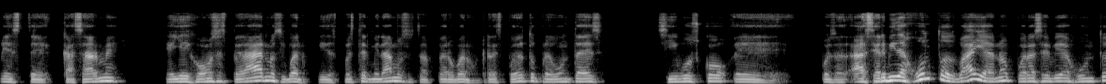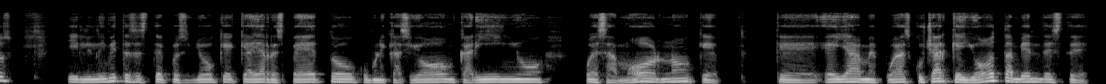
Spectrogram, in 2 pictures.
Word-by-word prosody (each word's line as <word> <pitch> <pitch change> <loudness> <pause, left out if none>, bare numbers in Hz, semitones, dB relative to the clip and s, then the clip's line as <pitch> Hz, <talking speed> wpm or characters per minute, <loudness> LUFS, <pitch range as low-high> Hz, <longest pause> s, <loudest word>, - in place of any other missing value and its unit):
este, 115 -2 -2
casarme. 135 +7 +2 0.4
Ella 120 +3 +1
dijo: 125 -2 0
"Vamos 135 +2 +2
a - - 0
esperarnos" 150 +7 +3
y - - -2
bueno 125 -1 -1
y 110 - -3
después 110 +1 -5
terminamos, 140 +3 +1
o - - -11
sea. 110 -2 -8
Pero 115 -1 -2
bueno, 105 -5 -2
respondiendo 115 +6 -3
a - - -5
tu - - -16
pregunta 125 +2 -1
es, 130 0 -3 0.5
sí 125 +2 -2
busco, 140 +2 -1
eh, 110 -8 -3 0.3
pues, 115 -3 -3
ha 105 - -3 0.2
hacer 140 +3 +7
vida 180 0 +9
juntos, 215 - +4
vaya, 205 - +4
¿no? 170 +3 0
Poder 140 -1 -2
hacer 140 0 0
vida 145 0 0
juntos 140 +6 -3 0.5
y 120 0 -2
li 115 +1 +1
límites, 145 +3 -1
este, 120 -1 -2
pues, 105 -2 -5
yo 110 +1 -3
que, 120 -2 -4
que 115 - -4
haya 115 +2 +1
respeto, 120 +1 -1
comunicación, 105 +3 -2
cariño, 115 +2 +1 0.4
pues, 110 -3 +2
amor, 110 +7 -1
¿no? 130 +1 -1
Que 100 -4 -4 0.6
que 100 -2 -4
ella 120 +1 +2
me 115 -2 +2
pueda 115 +2 -2
escuchar, 120 +4 -1
que 120 -4 +3
yo 120 +11 +2
también, 130 -5 0
este, 105 -6 -3
120 Hz, 165 wpm, -22 LUFS, 110-135 Hz, 0.6 s, vida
